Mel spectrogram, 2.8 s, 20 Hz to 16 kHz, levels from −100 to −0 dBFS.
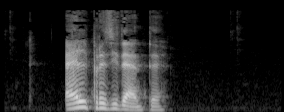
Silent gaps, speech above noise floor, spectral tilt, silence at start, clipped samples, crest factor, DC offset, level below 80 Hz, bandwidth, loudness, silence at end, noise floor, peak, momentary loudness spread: none; 58 dB; -5.5 dB/octave; 0.65 s; under 0.1%; 20 dB; under 0.1%; -68 dBFS; 11.5 kHz; -25 LUFS; 1.2 s; -82 dBFS; -8 dBFS; 14 LU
